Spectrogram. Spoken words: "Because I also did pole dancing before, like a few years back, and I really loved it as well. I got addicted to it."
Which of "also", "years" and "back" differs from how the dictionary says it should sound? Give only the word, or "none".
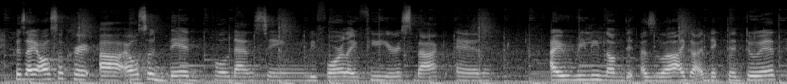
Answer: years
